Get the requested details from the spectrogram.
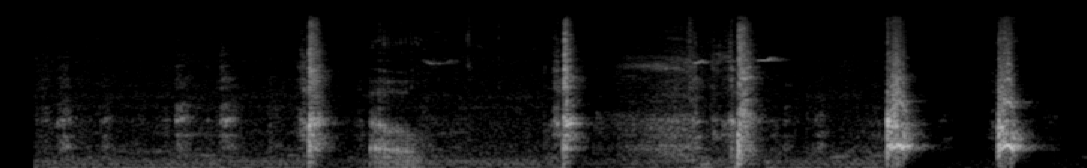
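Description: A Chow Chow gives loud, single barks spaced a second or two apart.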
